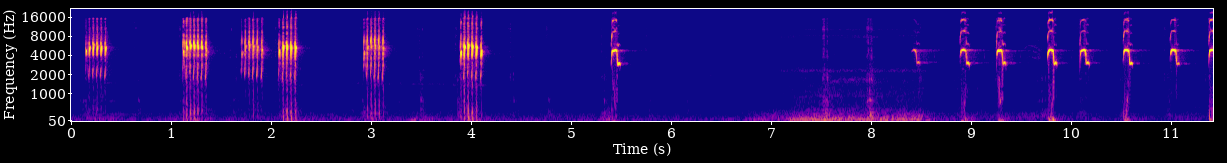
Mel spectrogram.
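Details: A small bird sings loudly while dancing. Harsh buzzy bursts come first, then a pause with a faint low rumble, then a steady run of sharp, high, downslurred chirps.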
